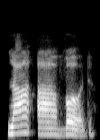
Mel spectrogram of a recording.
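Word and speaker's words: לַעֲבֹד: So we're going to say vod. La, a, vod.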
